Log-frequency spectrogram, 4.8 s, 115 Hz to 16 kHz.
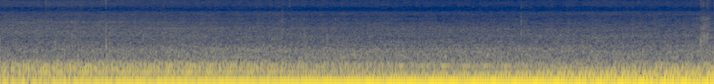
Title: Cold start, walk around, misfire at idle - 2006 Dodge Magnum SRT8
